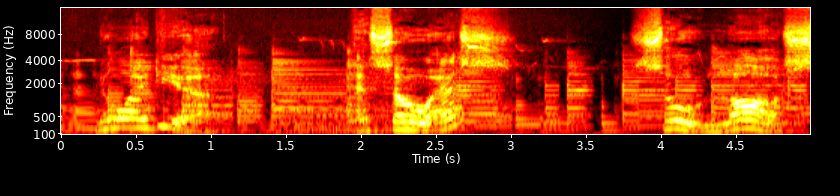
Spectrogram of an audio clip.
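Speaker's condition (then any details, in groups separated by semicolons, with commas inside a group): No condition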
